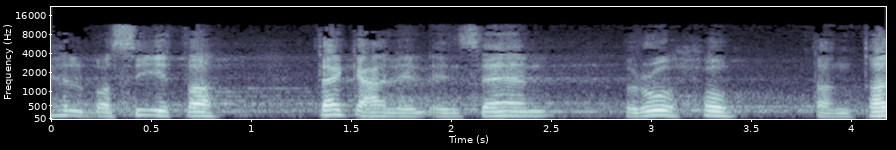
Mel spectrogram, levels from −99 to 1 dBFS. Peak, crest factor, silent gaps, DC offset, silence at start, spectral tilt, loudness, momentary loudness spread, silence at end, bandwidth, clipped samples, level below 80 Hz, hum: 0 dBFS; 18 dB; none; under 0.1%; 0 s; -5 dB/octave; -18 LUFS; 14 LU; 0 s; 11.5 kHz; under 0.1%; -58 dBFS; none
